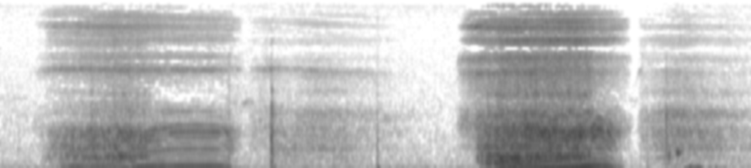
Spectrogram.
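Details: Very loud snoring from a sleeping male, with dogs on the bed: two long, loud, rumbling snores on the in-breath and a quieter breath out between them, in a quiet room.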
